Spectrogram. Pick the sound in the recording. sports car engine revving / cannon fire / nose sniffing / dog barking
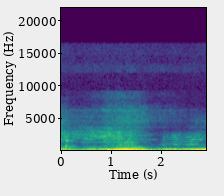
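sports car engine revving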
